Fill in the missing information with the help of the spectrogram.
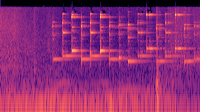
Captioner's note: incoming Call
